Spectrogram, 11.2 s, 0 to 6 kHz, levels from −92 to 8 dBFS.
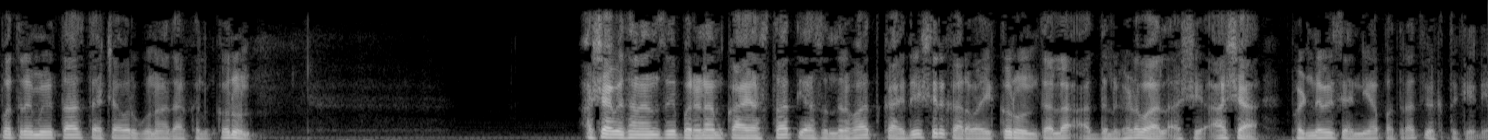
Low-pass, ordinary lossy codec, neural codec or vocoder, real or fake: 5.4 kHz; none; none; real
